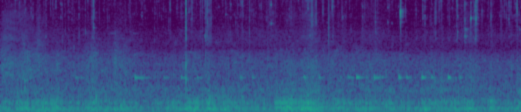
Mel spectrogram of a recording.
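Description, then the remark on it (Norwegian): A fire crackles faintly, with a few sparse, soft pops and snaps scattered over a steady low rumble of wind-like background noise. No one speaks. “Men det flammer, det ikke det? Ja, det lager jo litt dirring da.”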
